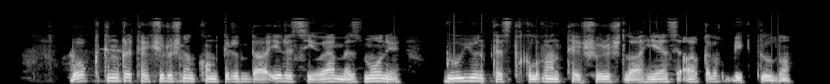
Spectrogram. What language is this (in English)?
Uyghur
